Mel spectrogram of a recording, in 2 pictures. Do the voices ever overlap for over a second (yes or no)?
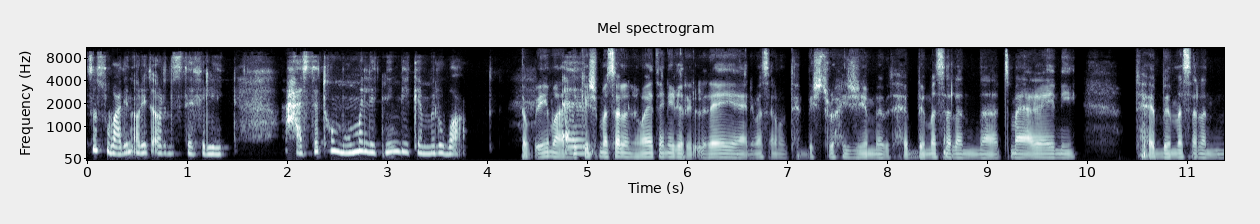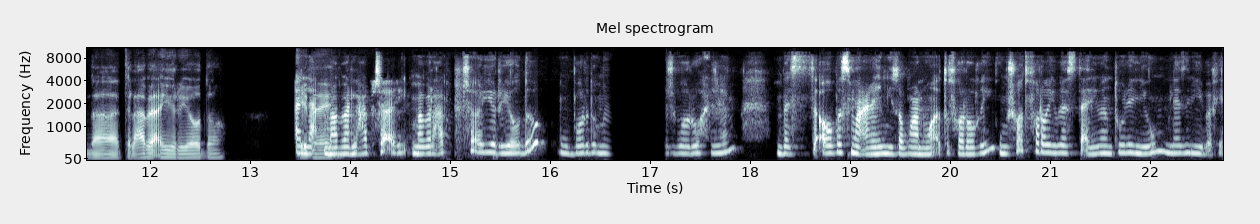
no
